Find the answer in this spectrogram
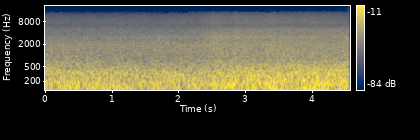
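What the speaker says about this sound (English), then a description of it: "The waves are coming in." Ocean surf washes onto a beach in a steady, full roar of broadband noise, swelling slightly toward the end, with no voices present.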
